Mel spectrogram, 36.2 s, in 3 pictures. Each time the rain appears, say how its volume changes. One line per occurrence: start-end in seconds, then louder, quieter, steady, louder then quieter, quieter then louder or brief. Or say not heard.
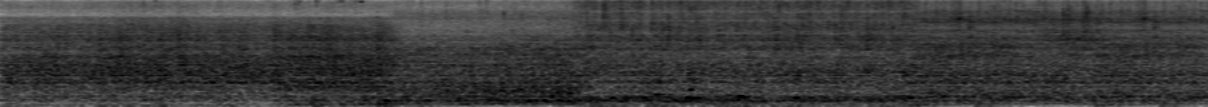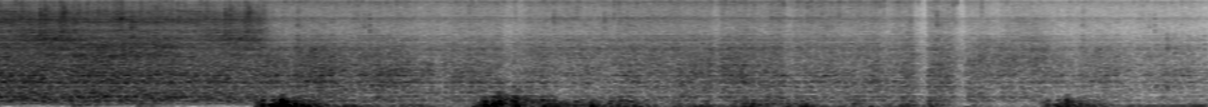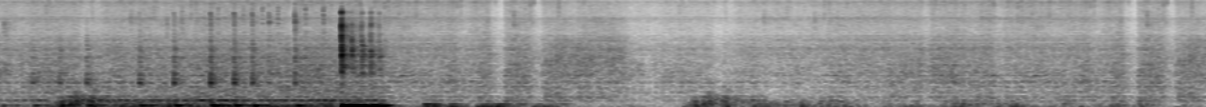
0.0-36.1 quieter.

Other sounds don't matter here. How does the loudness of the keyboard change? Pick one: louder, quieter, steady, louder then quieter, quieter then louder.
louder then quieter.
